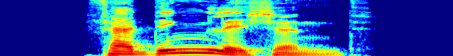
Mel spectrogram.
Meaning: present participle of verdinglichen
- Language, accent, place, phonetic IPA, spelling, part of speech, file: German, Germany, Berlin, [fɛɐ̯ˈdɪŋlɪçn̩t], verdinglichend, verb, De-verdinglichend.ogg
